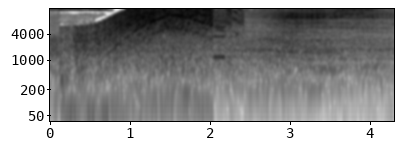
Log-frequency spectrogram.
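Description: TARDIS materialisation sound effect: a loud wheezing whoosh with sweeping rises and falls in pitch, starting suddenly.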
